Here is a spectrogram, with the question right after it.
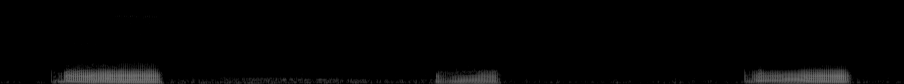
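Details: Puppy snoring while asleep, three loud harmonic-rich snores about a second long, spaced three to four seconds apart, with quieter breathing between them in a small room.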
